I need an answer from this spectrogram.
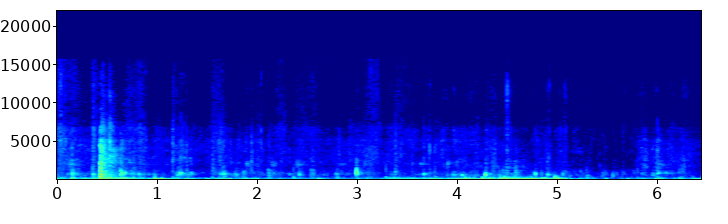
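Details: Friesian horse mares out in the pasture: a loose, uneven patter of dull low hoof thuds with scattered sharper knocks, some steps bunched close together, over a soft background hiss.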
